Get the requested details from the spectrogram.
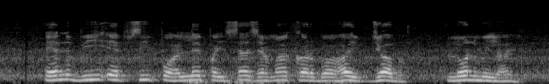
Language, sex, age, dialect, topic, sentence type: Magahi, male, 18-24, Western, banking, question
